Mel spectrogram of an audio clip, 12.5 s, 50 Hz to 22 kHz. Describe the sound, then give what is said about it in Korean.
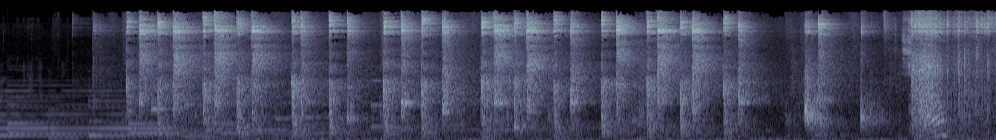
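Table tennis balls clatter in a busy ping-pong hall in Mapo-gu, Seoul, with quick, steady clicks from several overlapping rallies after a short tonal chime. Faint voices murmur in the background. “토요일 탁구장 개장으로 인생 2막 연”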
